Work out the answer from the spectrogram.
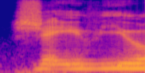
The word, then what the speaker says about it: Shavuot: feast i believe it was the feast of shave you uh is that how you say it s h a v u o t maybe it's shavuot anyway they call it pentecost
